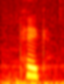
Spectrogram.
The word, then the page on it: pig: English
